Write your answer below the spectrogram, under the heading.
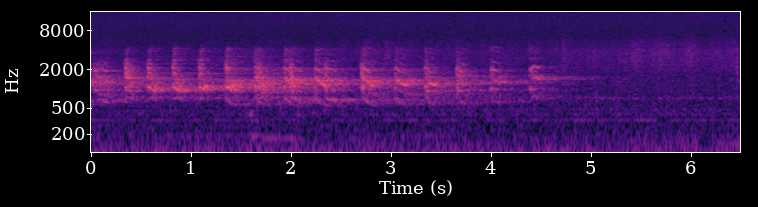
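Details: Wild turkeys giving a rapid series of short, repeated yelps for about four seconds, followed by a brief drawn note and quieter background.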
